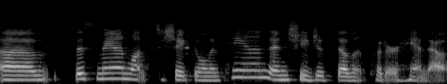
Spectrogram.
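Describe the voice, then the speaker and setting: A woman with a normal speaking voice talks at a moderate pace. Her pitch is fairly high and her intonation lively. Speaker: refugee volunteer trainer. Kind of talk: training session.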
